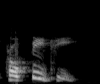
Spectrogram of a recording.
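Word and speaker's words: prophetes (προφήτης): The next office that's identified there in Ephesians 4:11 is the prophet, or as correctly pronounced in the Greek, is prophetes.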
